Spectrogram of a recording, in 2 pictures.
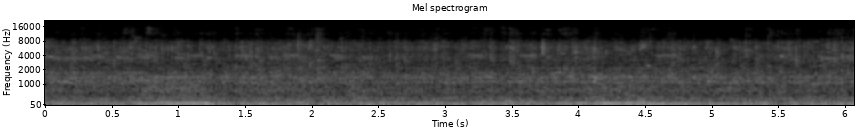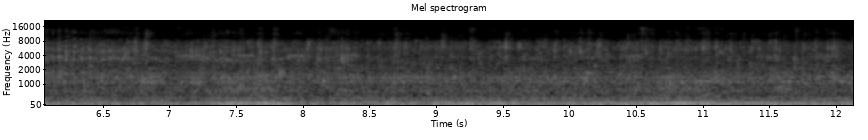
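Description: A light wind rustles leaves outdoors.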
